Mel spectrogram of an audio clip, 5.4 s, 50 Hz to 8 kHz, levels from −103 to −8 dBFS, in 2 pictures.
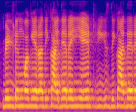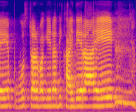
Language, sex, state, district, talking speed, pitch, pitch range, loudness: Hindi, female, Bihar, Darbhanga, 185 wpm, 210 Hz, 205-215 Hz, -16 LUFS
